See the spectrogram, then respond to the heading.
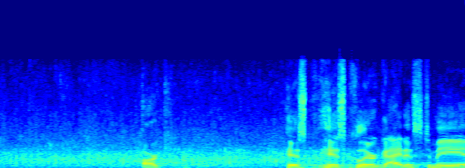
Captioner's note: applause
